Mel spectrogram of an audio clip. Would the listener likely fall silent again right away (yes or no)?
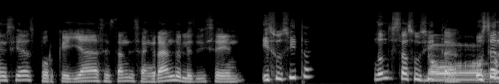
yes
